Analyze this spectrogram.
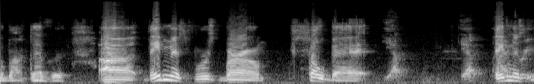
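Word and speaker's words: Braun: After he gets off the court, Brown, he spells his name Brawn, but it's pronounced Brown.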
